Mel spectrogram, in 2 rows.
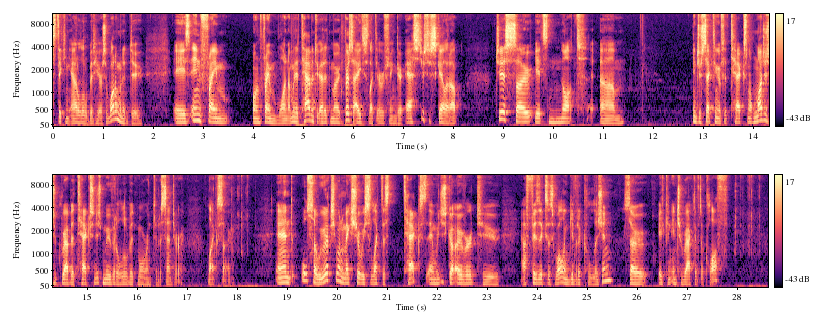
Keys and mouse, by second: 0.1 z, 1.1-2.3 shift+middle drag, 4.5 Tab, 5.5 a, 6.5 s, 8.8 z, 10.0 z, 12.7 Tab, 13.0 click, 14.0 g, 15.7 z, 16.5-17.1 middle drag, 17.3 alt+a, 17.6 ctrl+s, 17.8 ctrl+s, 18.1 middle click, 19.0 z, 20.3 click, 24.4 click, 25.7 z, 27.2-27.5 middle drag, 27.8 ctrl+s, 28.0 ctrl+s, 28.4-28.6 middle drag.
